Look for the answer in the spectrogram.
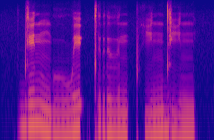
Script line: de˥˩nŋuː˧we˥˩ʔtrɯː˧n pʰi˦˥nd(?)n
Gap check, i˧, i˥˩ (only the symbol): i˧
